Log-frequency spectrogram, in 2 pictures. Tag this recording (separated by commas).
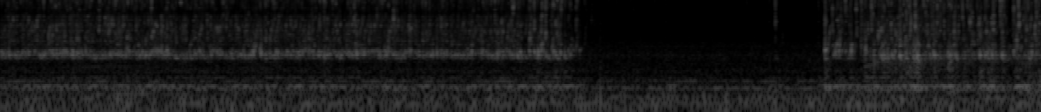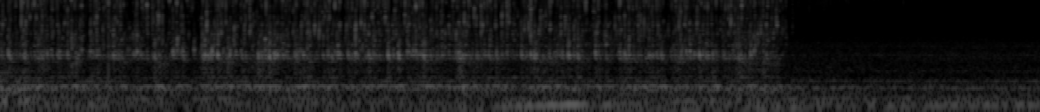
dribble, faucet, Liquid, Pour, Domestic sounds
